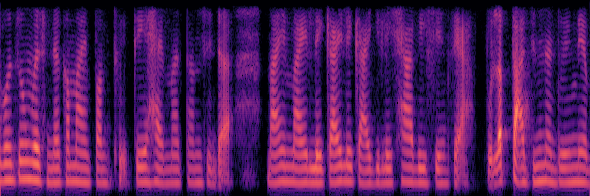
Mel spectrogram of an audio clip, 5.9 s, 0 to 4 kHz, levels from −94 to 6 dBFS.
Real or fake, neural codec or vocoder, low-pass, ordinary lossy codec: fake; codec, 24 kHz, 1.2 kbps, DualCodec; 3.6 kHz; AAC, 32 kbps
